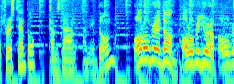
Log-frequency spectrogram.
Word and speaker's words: Edom: And Edom, or as Americans pronounce it, Edom, is still the biblical enemy of Yaakov.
